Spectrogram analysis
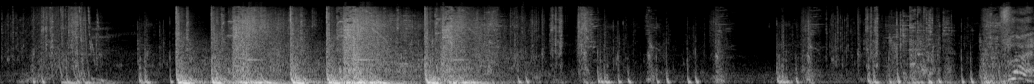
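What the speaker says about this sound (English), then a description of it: "Flashbang." A flashbang grenade goes off during a loud video game firefight, with sharp blasts and rapid bursts of gunfire in dense, close clusters and brief lulls between them.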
